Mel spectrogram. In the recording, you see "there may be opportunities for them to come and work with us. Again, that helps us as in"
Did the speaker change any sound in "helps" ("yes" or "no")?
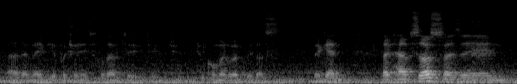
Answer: no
